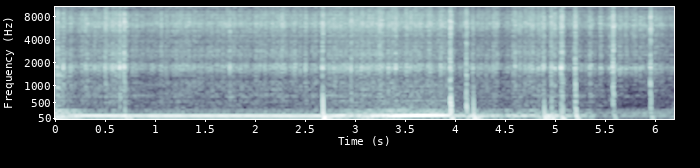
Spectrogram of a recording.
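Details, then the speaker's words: Ford Mustang with gritty drone and irregular sharp clicks, traced to the bottom of the engine. Throwout bearing ruled out because the noise stayed with the clutch cable disconnected in neutral. Suspected starter not fully disengaging, its drive dragging on the flywheel. "finally we checked the starter and it definitely sounded like it was coming from the starter so our idea was the starter was probably not fully disengaging and"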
